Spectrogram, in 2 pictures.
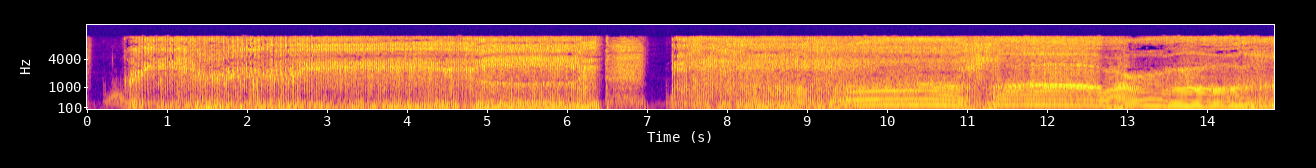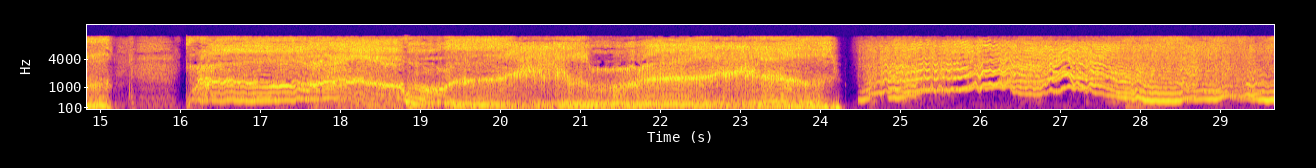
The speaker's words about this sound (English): a mono cheek squeak on the Nardwuar to Human Serviette radio show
